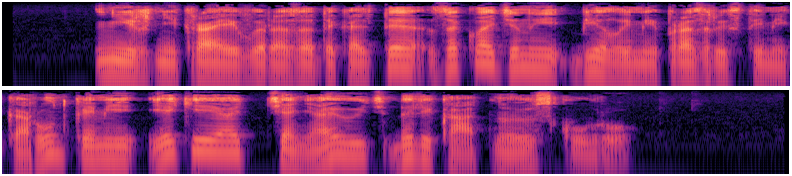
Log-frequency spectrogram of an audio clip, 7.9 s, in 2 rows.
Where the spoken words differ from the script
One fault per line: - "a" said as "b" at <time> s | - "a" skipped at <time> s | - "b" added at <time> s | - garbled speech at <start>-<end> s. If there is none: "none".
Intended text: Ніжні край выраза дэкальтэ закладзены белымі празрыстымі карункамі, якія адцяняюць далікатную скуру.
none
